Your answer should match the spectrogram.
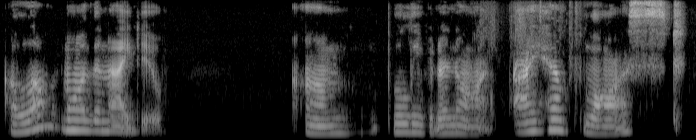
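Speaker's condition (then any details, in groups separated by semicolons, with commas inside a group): Mild cerebral palsy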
